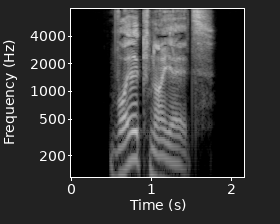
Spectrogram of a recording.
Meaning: genitive of Wollknäuel
- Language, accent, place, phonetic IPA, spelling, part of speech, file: German, Germany, Berlin, [ˈvɔlˌknɔɪ̯əls], Wollknäuels, noun, De-Wollknäuels.ogg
